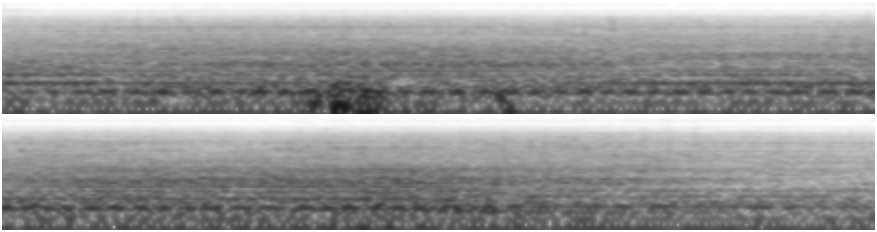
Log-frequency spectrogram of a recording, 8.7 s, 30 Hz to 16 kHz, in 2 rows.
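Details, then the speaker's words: 1997 Saturn SL2 after radiator replacement following belt-tensioner failure and severe overheating: warm idle with the radiator fan on at 5/8 gauge, even whoosh with no ticks or knocks, no leaks, cooling system working normally. "It just kicked on the cooling fan at 5/8 on the gauge. It's running and no leaks."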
